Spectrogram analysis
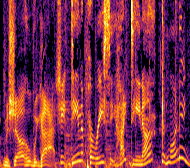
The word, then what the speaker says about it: Dina: Number one, Dina, right? It's pronounced correct. Dina. Yes. Okay, Dina. I said Dinah when I first read it.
